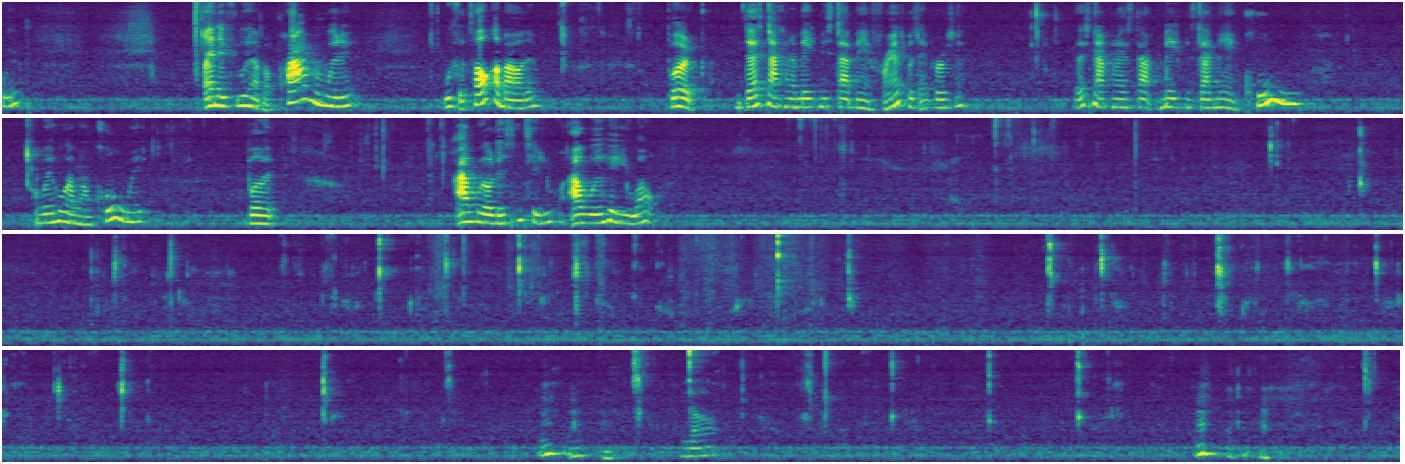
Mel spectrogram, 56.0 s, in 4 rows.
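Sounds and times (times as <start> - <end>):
steady low hum: 0.0 - 56.0
wet chewing mouth clicks: 38.5 - 43.6, 52.8 - 53.3.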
